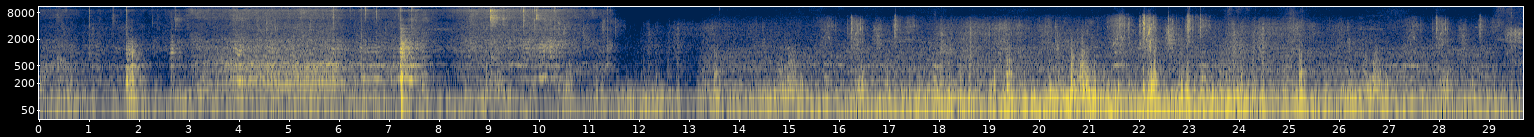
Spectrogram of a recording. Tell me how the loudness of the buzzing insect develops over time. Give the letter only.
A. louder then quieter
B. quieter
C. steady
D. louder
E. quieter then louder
B.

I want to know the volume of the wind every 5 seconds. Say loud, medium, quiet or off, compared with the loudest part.
quiet, quiet, quiet, medium, loud, medium.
